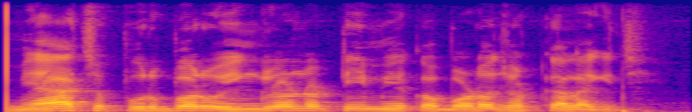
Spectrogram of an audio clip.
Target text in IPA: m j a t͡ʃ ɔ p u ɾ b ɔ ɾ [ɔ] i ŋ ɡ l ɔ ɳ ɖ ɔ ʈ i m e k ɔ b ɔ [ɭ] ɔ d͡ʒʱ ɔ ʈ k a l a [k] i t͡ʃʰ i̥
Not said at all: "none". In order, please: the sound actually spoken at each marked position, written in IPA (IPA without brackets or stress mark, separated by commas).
u, ɽ, ɡ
